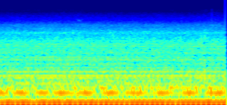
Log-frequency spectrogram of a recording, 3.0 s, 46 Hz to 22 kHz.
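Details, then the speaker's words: Vauxhall Insignia after temperature sensor repair, cold engine with gauge reading 50 degrees, radiator fan still running while ECU adjusts: even low idle pulse about 3.5 beats per second with fan whoosh; smooth normal idle. "the radiator fan is still going but if I remember quickly it takes a little bit of while for it to kind of figure out what's going on"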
